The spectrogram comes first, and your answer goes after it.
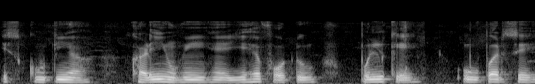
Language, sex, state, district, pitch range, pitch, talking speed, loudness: Hindi, male, Uttar Pradesh, Jalaun, 105-115 Hz, 110 Hz, 125 wpm, -16 LUFS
